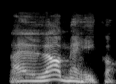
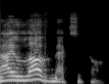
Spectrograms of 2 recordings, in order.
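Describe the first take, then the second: First: MEXICO said Spanish-style, as MEH-hee-ko; "Mexico" in a Spanish accent; Spanish pronunciation. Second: Said in the usual way. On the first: Shown as a demonstration. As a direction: say "Mexico" with an h sound in place of the x. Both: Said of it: "When I say Mexico".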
